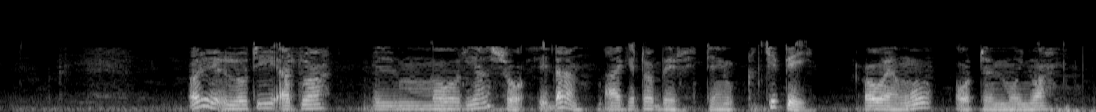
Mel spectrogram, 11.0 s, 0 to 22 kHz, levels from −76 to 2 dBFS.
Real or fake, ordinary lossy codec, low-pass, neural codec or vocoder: real; AAC, 16 kbps; 14.4 kHz; none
